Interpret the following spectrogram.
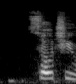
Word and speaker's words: Xochi: It's So, it's Sochi. So, Sochi Sochi Sochi like Sochi. Yeah. So, like Sochi Russia is the easiest way.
